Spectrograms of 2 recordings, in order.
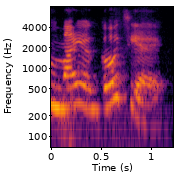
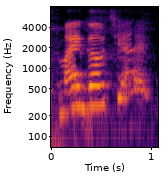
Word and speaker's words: Mayagoitia: We have Aline Mayagoitia. I said that wrong, but Mayagoitia. That Goitia there. I'm going to say it right.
